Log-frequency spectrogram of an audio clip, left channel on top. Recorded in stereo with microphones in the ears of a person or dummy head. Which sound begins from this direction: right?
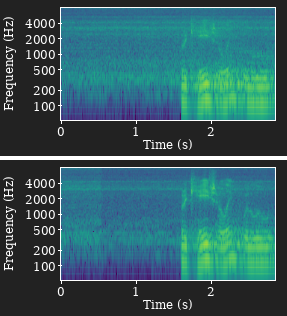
A man speaking, at 1.6 s.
